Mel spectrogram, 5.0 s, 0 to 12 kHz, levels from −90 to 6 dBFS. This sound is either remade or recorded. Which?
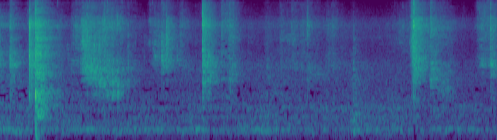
recorded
